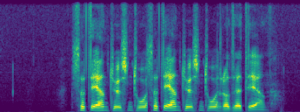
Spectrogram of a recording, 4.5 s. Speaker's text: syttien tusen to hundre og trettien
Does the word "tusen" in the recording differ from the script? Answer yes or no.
no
